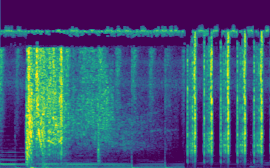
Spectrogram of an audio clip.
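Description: Camera shutter firing for a posed photo, heard as a burst of rapid, crisp clicks near the end over a steady tonal background, with one sharper snap early on.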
